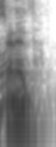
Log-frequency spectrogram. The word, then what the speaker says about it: Senedd: In terms of the Assembly, I've been to First Minister's questions at the Senedd. Have I pronounced that right? – Senedd.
